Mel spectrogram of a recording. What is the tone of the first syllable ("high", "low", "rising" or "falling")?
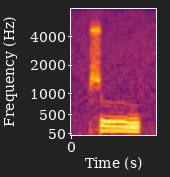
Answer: low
